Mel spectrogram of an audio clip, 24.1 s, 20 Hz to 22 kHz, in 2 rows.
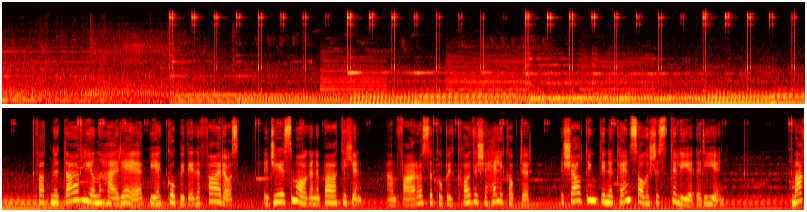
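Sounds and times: sustained low chords: 0.0s - 24.0s
light ticking percussion: 2.3s - 14.9s, 15.8s - 24.0s.

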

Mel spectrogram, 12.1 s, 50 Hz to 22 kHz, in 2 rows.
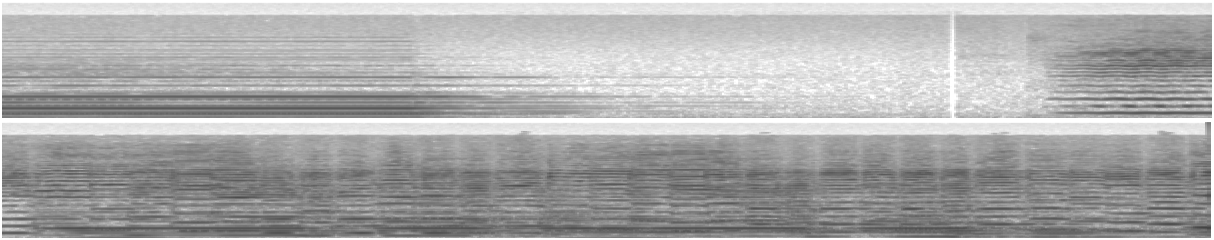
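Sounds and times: faint tape hiss: 0.0s - 12.0s
solo viola bowing: 5.3s - 12.0s.

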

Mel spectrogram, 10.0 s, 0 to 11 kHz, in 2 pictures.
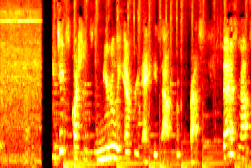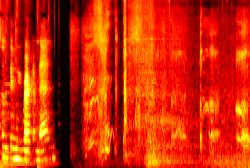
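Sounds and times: van engine and road noise: 7.5s - 10.0s.

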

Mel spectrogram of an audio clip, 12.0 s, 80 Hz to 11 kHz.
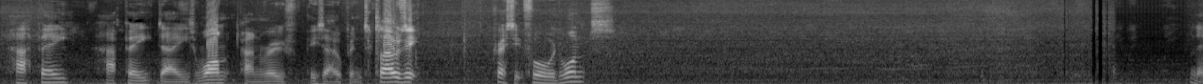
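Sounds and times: low hum: 3.0s - 12.0s
sunroof motor whining: 3.7s - 11.3s.

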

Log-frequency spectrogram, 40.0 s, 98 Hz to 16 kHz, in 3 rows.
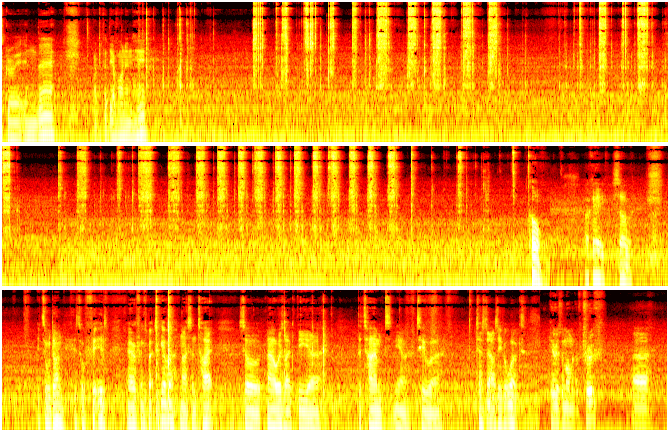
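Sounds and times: ratchet tool clicking: 5.0s - 10.0s, 11.5s - 13.6s, 14.8s - 21.3s.

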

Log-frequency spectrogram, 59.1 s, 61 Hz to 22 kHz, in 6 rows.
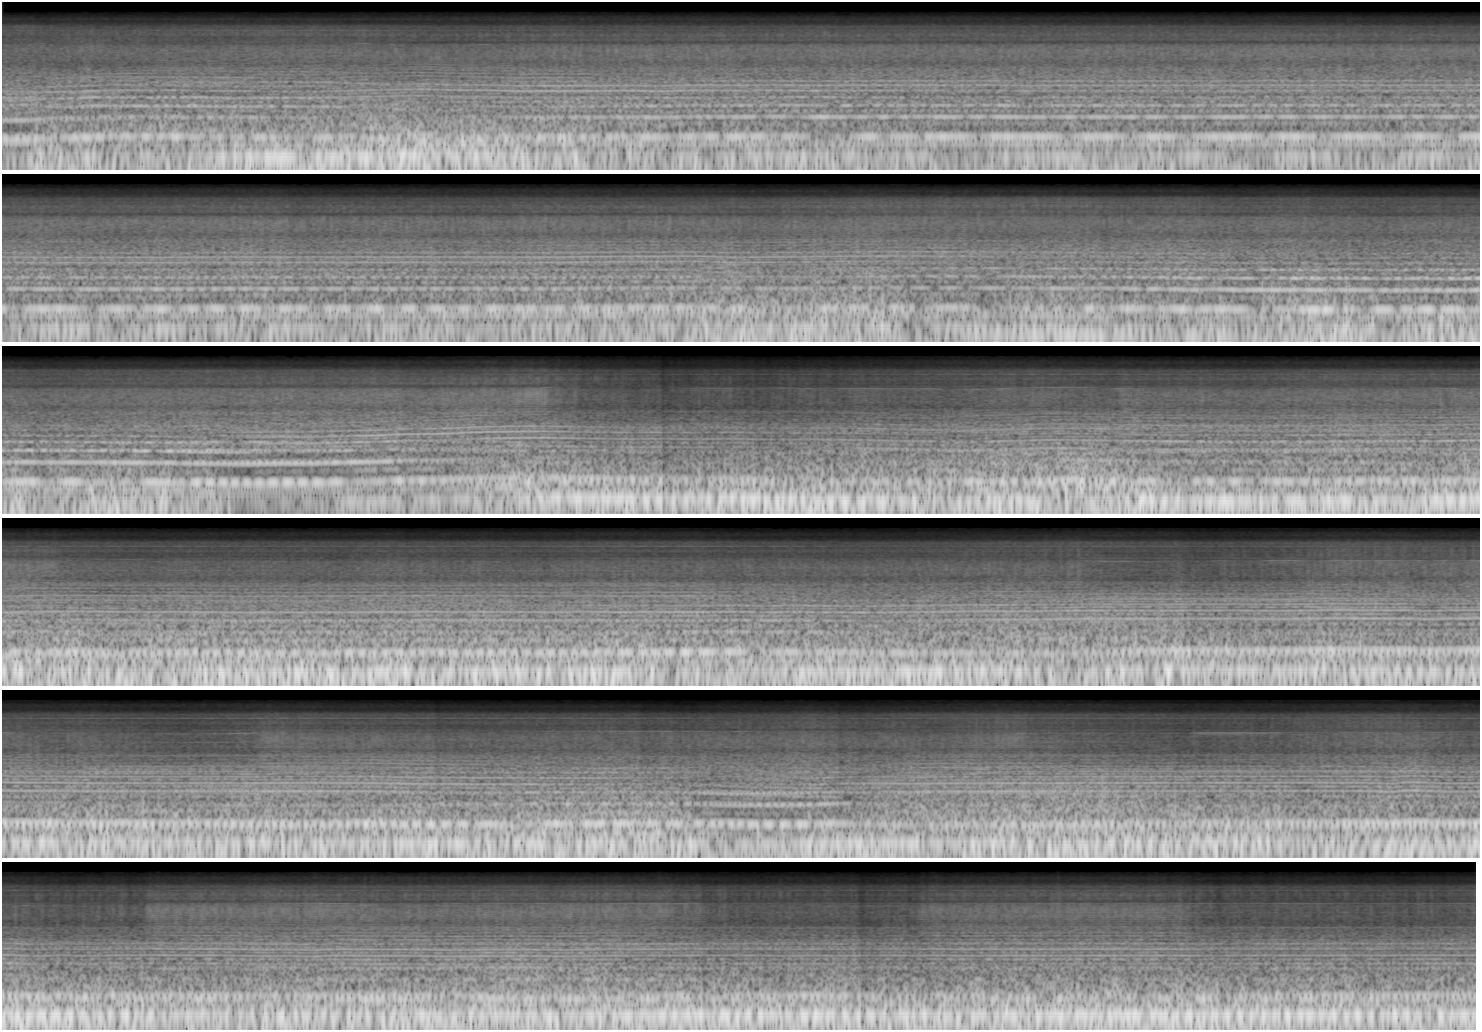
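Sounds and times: drone motors whining: 0.0s - 59.0s.

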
